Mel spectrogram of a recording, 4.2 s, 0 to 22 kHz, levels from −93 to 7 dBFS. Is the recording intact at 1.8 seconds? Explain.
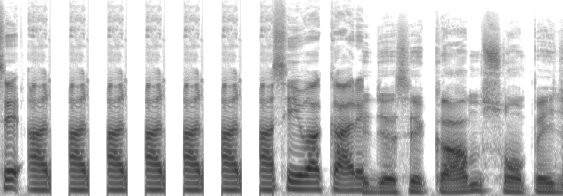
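No. At 1.8 s the speech is inside a stutter with silent gaps, running from 0.39 to 2.06 s. A 139 ms fragment repeats six times, each followed by 147 ms of digital silence, most likely from a stalled stream replaying its last buffer. The missing audio is lost.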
